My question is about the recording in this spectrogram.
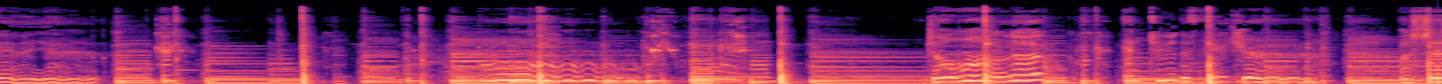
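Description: Acoustic guitar strummed in chords, with a man singing over it in held, wavering notes.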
